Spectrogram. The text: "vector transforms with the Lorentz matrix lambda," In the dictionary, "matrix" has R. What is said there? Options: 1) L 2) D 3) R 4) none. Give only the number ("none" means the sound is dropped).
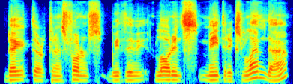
3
